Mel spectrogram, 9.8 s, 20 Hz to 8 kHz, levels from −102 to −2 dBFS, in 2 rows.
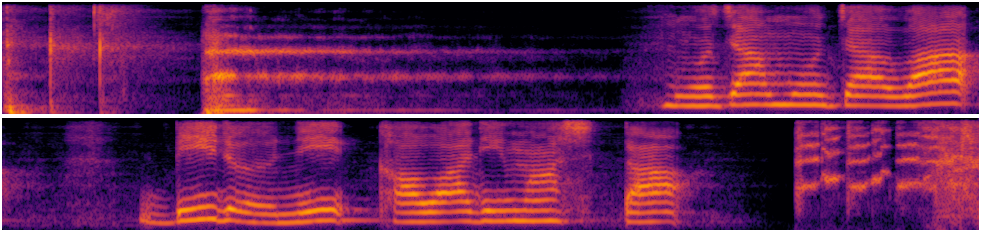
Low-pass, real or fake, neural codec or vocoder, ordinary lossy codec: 7.2 kHz; fake; codec, 24 kHz, 6 kbps, HILCodec; none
